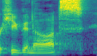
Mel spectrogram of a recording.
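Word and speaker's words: Huguenots: with a couple of the Hugo or hugenots you just call them Hugo I think we can stick to the Doctor Who pronunciation Nicholas and gastan are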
